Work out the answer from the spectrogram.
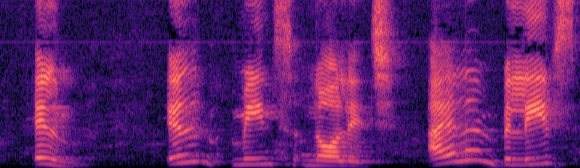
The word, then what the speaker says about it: ILM: children for these children when pronounced sounds as ill ill means knowledge ilm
